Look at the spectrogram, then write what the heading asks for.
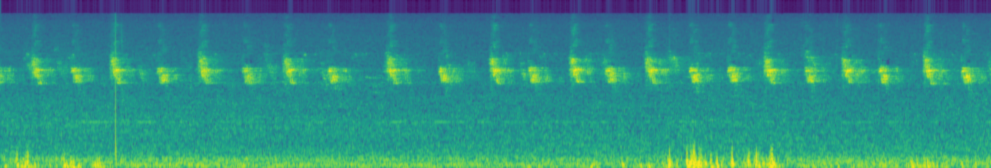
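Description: A bird chirping over and over, about two to three short high chirps a second, over a low rumble on the microphone that swells briefly about ten seconds in.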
